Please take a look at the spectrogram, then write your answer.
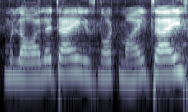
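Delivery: loud Brummie accent, laughing; Birmingham accent. Shown as a demonstration. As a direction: play the speech up in broad Brummie. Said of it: "do that speech in a Burmese accent".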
